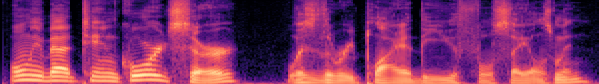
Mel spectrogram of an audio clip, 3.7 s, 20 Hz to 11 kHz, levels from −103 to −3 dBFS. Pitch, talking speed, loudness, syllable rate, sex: 115 Hz, 190 wpm, -17 LUFS, 5.4 syllables/s, male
